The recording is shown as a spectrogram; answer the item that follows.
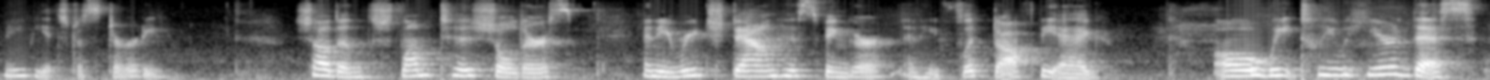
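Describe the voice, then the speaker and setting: A woman storyteller reading a children's book aloud in an animated, emphatic way. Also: a little high, slow. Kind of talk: expressive children's book read-aloud in a child narrator's words.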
